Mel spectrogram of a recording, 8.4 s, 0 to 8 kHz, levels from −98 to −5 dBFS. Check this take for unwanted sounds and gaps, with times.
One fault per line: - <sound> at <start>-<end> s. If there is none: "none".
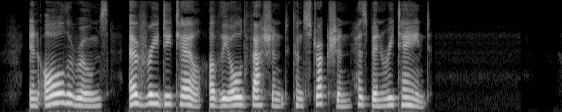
none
